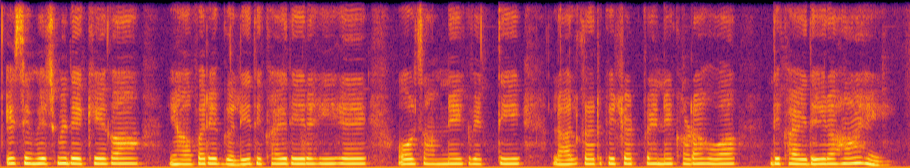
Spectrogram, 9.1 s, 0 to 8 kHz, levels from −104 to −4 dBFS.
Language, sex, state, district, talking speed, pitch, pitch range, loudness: Hindi, female, Rajasthan, Jaipur, 180 wpm, 235 Hz, 225-235 Hz, -14 LUFS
